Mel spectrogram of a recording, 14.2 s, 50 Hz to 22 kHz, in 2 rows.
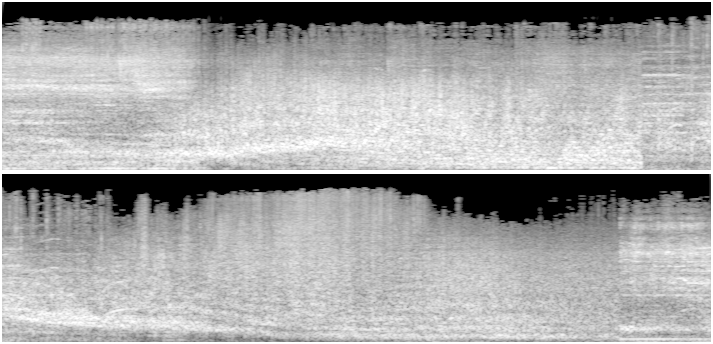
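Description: Military fighter jet engines running at high power in a series of spliced airshow passes. About six seconds in, the sound changes abruptly to an F-22 Raptor passing close overhead, its jet noise sweeping down in pitch as it goes by.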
